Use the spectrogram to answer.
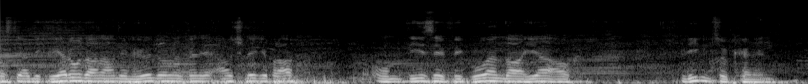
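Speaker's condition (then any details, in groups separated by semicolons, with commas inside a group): No condition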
